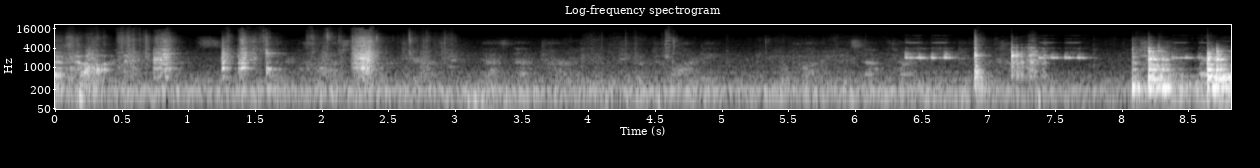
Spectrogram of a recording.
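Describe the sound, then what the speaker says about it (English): A kitchen timer goes off while acorn squash bakes, a bright repeating electronic beep heard near the end after clattering dishes and cutlery, with a voice speaking over parts. "There goes my timer."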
